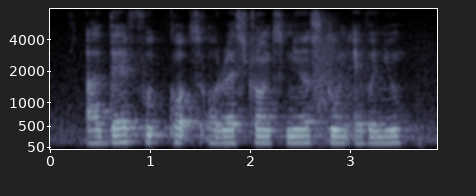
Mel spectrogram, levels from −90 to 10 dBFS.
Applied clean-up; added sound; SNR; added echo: none; none; none; none.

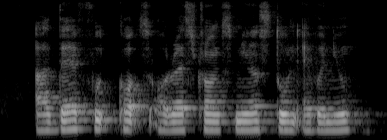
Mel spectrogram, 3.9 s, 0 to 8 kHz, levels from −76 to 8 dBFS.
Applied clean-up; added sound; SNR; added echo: neural mask model Resemble Enhance denoiser.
